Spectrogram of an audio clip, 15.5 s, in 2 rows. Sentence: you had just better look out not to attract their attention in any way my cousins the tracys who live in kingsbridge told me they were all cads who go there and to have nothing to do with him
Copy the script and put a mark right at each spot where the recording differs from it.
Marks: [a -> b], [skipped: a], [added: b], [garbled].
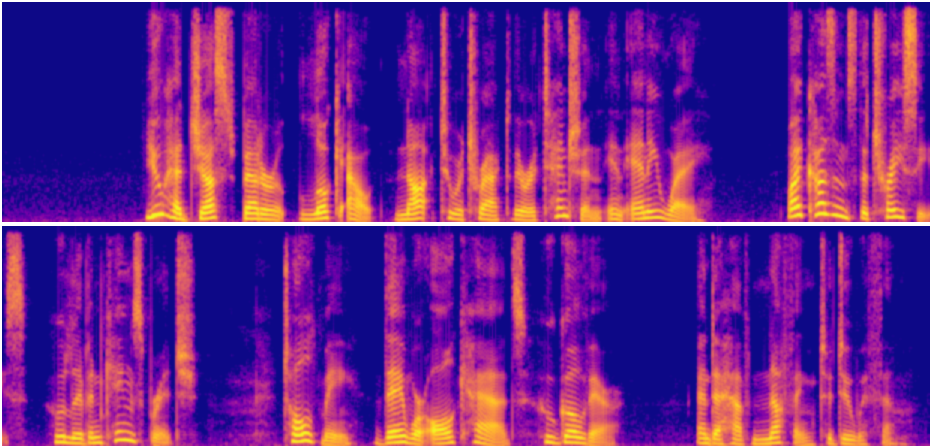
you had just better look out not to attract their attention in any way my cousins the tracys who live in kingsbridge told me they were all cads who go there and to have nothing to do with [him -> them]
